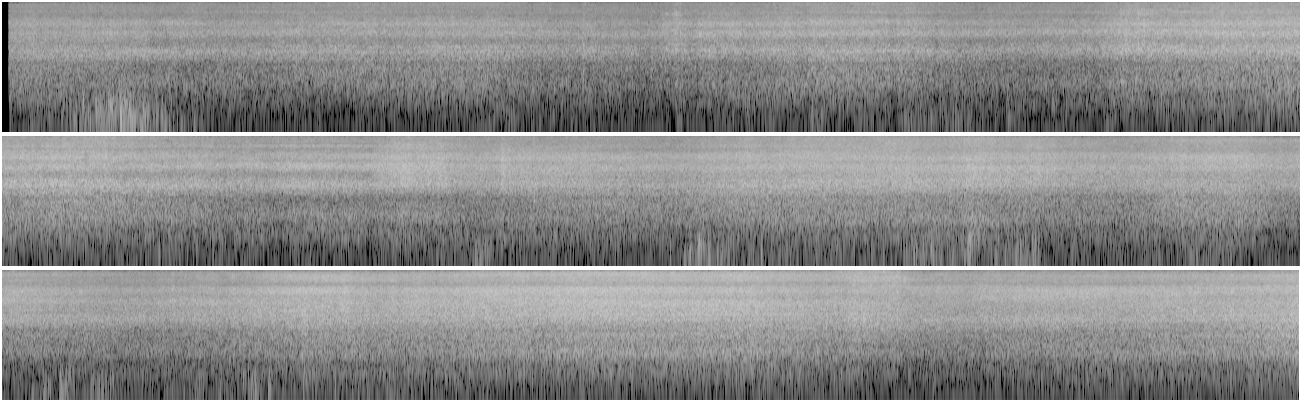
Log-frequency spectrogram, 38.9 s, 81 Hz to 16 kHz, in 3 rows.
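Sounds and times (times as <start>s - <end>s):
wind gusting on microphone: 0.1s - 6.0s, 6.9s - 31.4s
sea waves washing ashore: 0.1s - 38.9s.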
